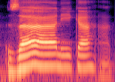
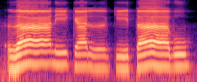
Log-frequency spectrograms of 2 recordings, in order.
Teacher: tidak dibaca dengan zai, akan tetapi dengan zal, ujung lidahnya menempel dengan gigi seri atas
